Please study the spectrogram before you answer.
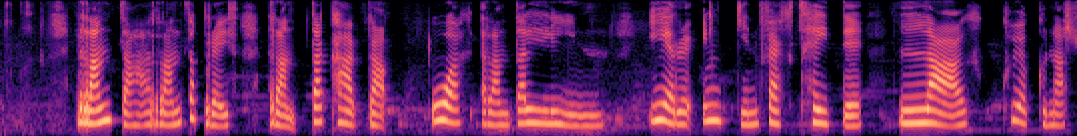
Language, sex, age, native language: Icelandic, female, 40-49, Icelandic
